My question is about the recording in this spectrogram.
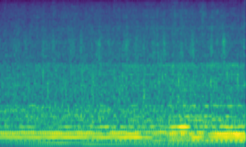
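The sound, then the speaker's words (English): An audience in a stadium claps steadily for a couple of seconds, giving the Lord a hand clap at the closing session of a convention: a dense, even wash of hand claps with sustained low tones humming beneath and no talking. “Give the Lord a great hand clap and you can be seated.”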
